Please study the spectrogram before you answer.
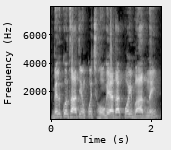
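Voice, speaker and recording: A young man with a high voice talks fast as he runs a live online quiz class for exam prep. His voice is strained and worn from illness and long hours of talking, yet he keeps quizzing students over and over in an upbeat way, full of fillers.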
